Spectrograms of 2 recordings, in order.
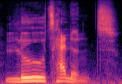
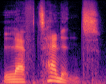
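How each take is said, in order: First: It is said with an American accent. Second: It is said with a British accent. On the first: "But in American English, it's lieutenant" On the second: "in British English, you will say lieutenant"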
